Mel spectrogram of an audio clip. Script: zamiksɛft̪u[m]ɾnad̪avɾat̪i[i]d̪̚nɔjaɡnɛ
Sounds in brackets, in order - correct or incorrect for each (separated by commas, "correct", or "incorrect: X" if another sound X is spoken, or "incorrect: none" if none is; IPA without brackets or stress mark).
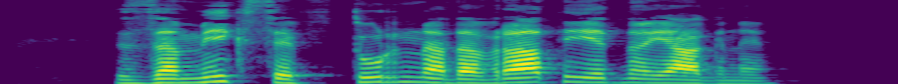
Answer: incorrect: none, incorrect: ɛ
